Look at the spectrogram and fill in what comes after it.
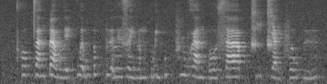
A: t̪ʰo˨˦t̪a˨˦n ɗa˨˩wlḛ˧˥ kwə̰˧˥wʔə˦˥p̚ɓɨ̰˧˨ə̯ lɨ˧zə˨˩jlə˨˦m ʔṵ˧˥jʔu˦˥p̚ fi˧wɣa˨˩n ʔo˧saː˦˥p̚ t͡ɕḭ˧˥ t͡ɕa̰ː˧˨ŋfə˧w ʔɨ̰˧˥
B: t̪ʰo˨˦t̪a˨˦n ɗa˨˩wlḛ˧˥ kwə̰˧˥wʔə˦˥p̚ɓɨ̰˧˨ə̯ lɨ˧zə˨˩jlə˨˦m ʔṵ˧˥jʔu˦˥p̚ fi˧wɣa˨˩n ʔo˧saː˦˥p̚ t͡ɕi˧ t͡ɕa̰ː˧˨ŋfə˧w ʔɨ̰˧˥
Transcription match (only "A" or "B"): A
